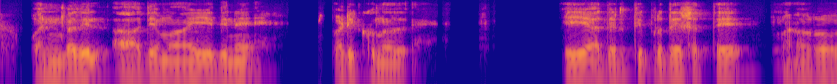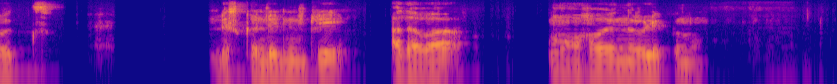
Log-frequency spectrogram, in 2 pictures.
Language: Malayalam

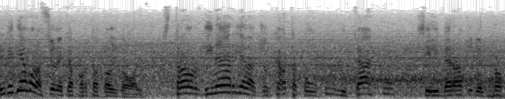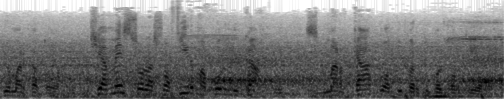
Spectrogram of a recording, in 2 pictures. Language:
Italian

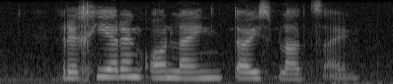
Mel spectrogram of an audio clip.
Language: Afrikaans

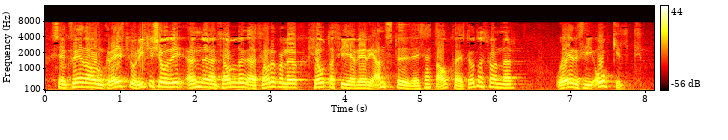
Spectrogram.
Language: Icelandic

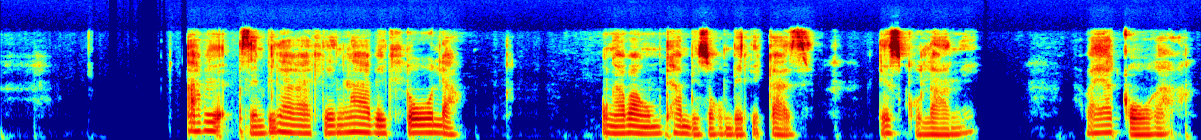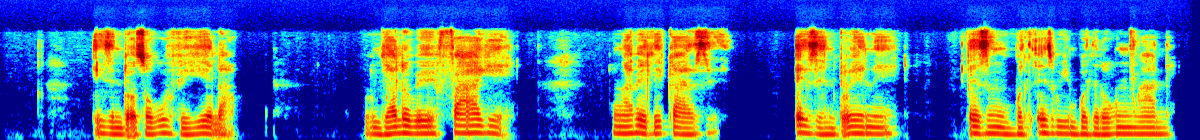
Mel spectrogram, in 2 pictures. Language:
North Ndebele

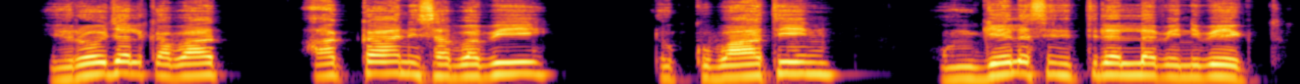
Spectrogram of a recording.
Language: Oromo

